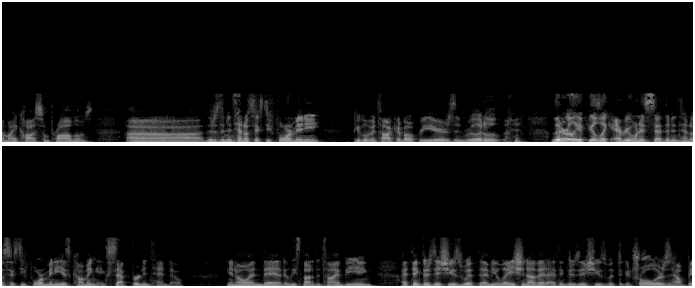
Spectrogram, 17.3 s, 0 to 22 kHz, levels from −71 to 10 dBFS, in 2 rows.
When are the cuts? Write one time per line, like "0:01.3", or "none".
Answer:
0:12.1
